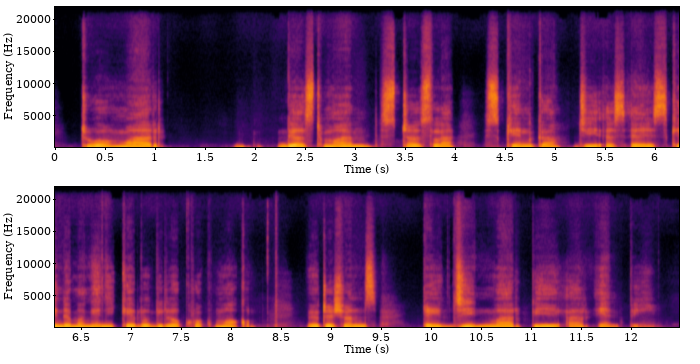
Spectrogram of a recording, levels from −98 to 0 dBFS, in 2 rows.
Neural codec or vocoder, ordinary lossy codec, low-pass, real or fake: codec, 44.1 kHz, 2.6 kbps, DAC; none; none; fake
